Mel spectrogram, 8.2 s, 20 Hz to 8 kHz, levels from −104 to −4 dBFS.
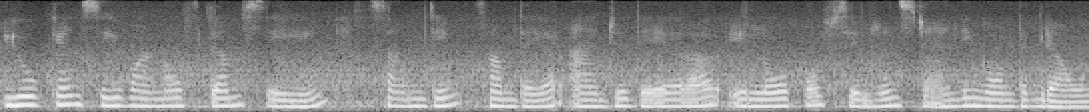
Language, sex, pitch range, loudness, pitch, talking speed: English, female, 175-200 Hz, -14 LUFS, 185 Hz, 155 wpm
